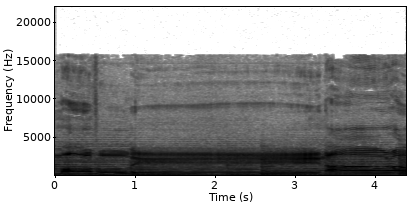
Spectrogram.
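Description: A slow, tender hymn between sung phrases: the accompaniment holds sustained chords. A sung note slides and fades just after the start, and voices slide up into a new held note near the end.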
